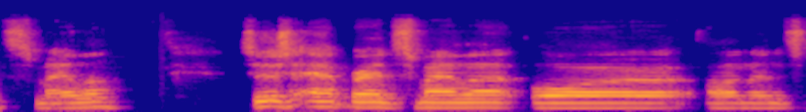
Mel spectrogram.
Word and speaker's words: Smeele: at Brad smiler but my last name is spelt real funky SME le likes mealy yeah Dutch pronunciation smiler Suzette bread smiler or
